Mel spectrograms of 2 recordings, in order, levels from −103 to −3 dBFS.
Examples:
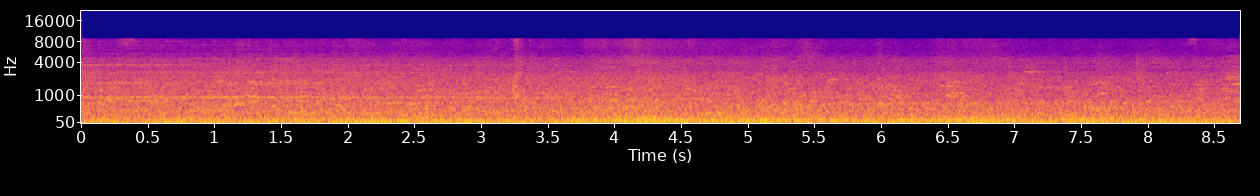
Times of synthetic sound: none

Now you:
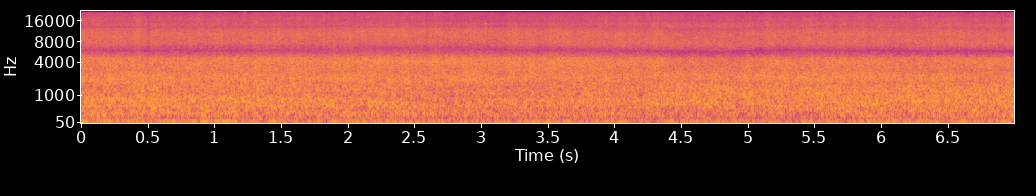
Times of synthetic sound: 1.3-2.8 (vocoder, BigVGAN v2); 3.7-4.8

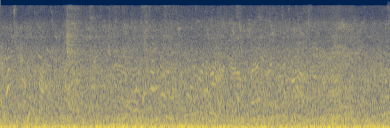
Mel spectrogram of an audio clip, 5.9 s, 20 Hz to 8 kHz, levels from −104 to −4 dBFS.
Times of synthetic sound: 4.8-5.3 (codec, DAC)

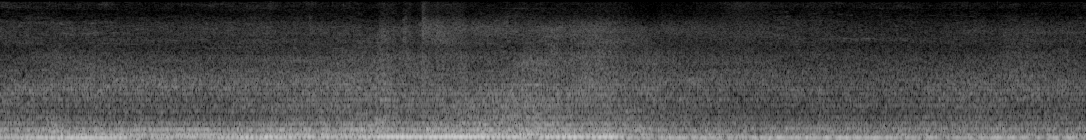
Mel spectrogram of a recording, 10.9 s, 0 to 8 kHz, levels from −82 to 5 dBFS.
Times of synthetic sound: 4.1-4.8 (autoencoder, DAC-VAE); 5.8-7.7

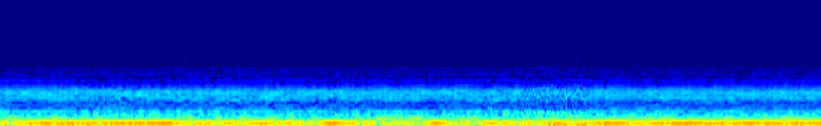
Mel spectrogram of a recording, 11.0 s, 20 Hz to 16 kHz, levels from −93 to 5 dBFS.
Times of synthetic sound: 0.0-6.9 (vocoder, BigVGAN v2); 7.8-11.0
